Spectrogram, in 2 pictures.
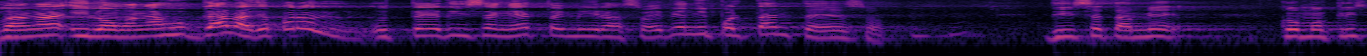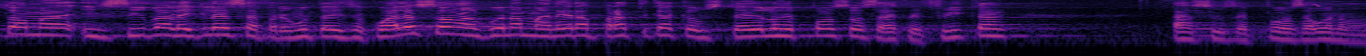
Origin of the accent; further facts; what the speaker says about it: New York, United States; yo fui criado en Nueva York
